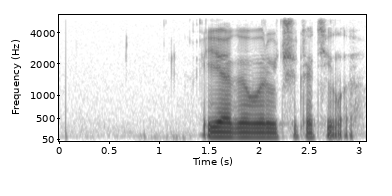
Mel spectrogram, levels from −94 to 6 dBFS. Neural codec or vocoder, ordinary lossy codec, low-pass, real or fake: none; none; 5.4 kHz; real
